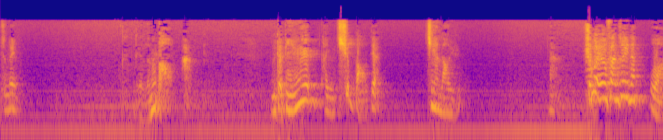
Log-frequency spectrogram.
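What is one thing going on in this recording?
An elderly man speaks calmly into a microphone, with pauses between phrases.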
